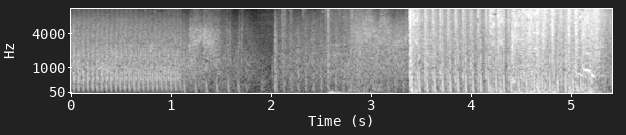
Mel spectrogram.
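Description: Rapid automatic gunfire from enemies in Apex Legends: bursts start faint and sparse, then a dense, loud, sustained volley of shots crackles close by for the last couple of seconds.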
